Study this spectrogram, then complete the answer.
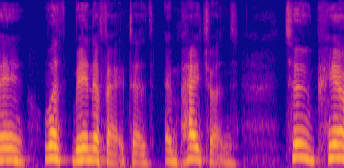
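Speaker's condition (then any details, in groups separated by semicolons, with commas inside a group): Motor neuron disease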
